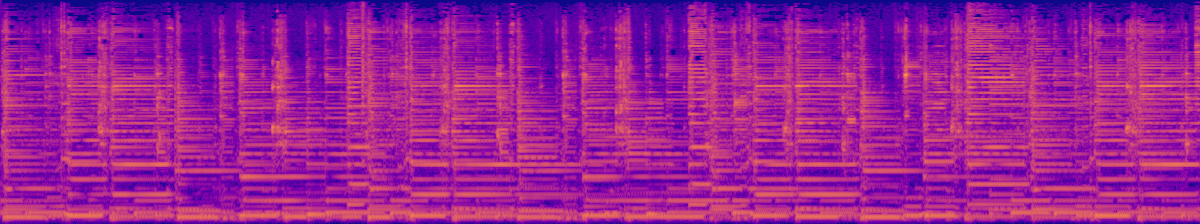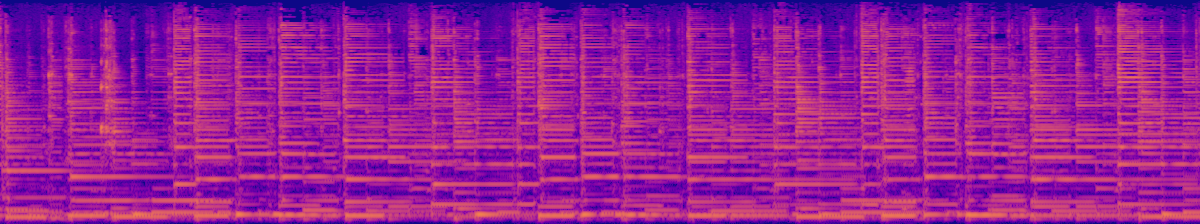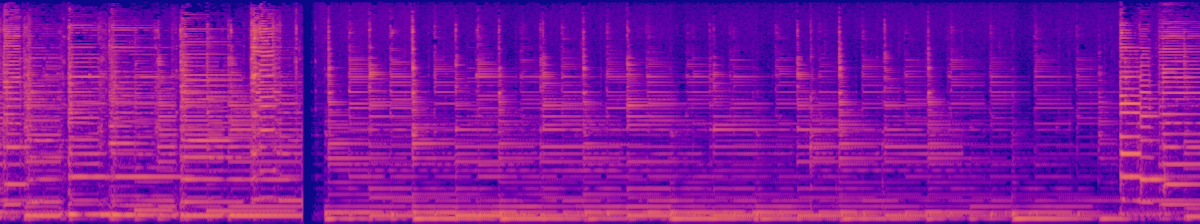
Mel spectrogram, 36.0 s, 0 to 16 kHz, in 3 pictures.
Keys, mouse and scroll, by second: 0.0 middle click, 0.3 ctrl+scroll up 1, 0.5 ctrl+s, 0.6 click, 1.1 ctrl+s, 1.5 click, 1.9 shift+a, 5.2 alt+middle click, 5.5 alt+middle click, 6.3 ctrl+s, 6.8 click, 8.1 click, 9.4-9.9 scroll up 4, 9.9 shift+middle click, 10.4 shift+scroll up 1, 11.2 e, 12.2 r, 15.6 ctrl+s, 15.7 click, 16.0 click, 16.6 scroll up 3, 16.8 Tab, 18.4 alt+middle click, 20.5 click, 20.9 click, 21.7 Tab, 21.9 click, 22.9 s, 26.1 click, 27.4 alt+middle click, 28.1 ctrl+s, 28.2 click, 28.4 Tab, 28.7-30.2 middle drag, 30.2 2, 30.5 click, 31.2 1, 31.5 click, 32.1 alt+middle click, 33.3 click, 34.8 alt+middle click, 35.7 Tab.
